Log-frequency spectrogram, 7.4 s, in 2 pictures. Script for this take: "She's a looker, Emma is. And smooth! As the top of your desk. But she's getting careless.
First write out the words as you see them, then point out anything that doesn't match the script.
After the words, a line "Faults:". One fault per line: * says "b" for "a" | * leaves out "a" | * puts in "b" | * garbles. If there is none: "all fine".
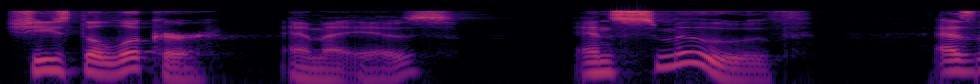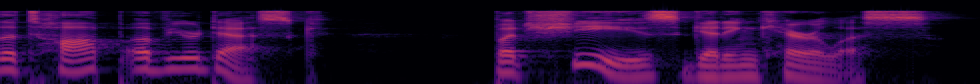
"She's the looker, Emma is. And smooth! As the top of your desk. But she's getting careless.
Faults:
* says "the" for "a"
